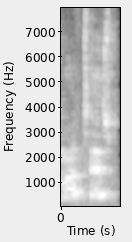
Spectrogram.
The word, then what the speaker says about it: Montes: Sergeant Montes it's interesting he pronounced it montz but it ended with an S not a z I never understood but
